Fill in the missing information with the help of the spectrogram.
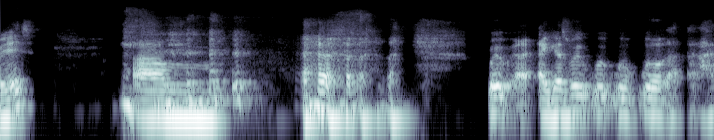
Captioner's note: everyone laughing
